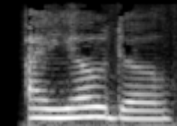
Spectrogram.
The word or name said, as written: iodo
